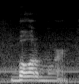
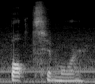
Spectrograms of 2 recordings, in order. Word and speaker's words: Baltimore: to that list Baltimore there's no tea in Baltimore there's no T don't pronounce it like that if you ain't from here it's Baltimore Not Baltimore yeah that and mind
